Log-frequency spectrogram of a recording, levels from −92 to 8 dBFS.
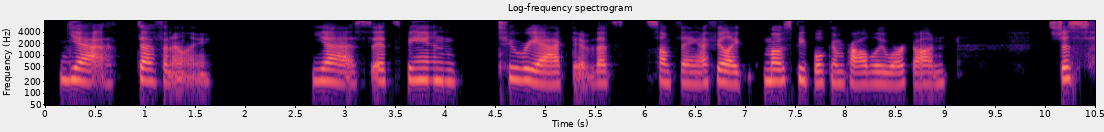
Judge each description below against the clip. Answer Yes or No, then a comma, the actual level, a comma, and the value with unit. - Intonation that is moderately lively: Yes, average, 3.3 semitones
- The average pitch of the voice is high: Yes, high, 200 Hz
